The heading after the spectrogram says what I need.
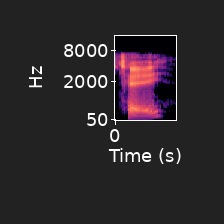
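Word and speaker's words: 手: and in this technique number 11 it's it's pronounced yaku which means reverse the next character is tay which means hand and then the third character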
